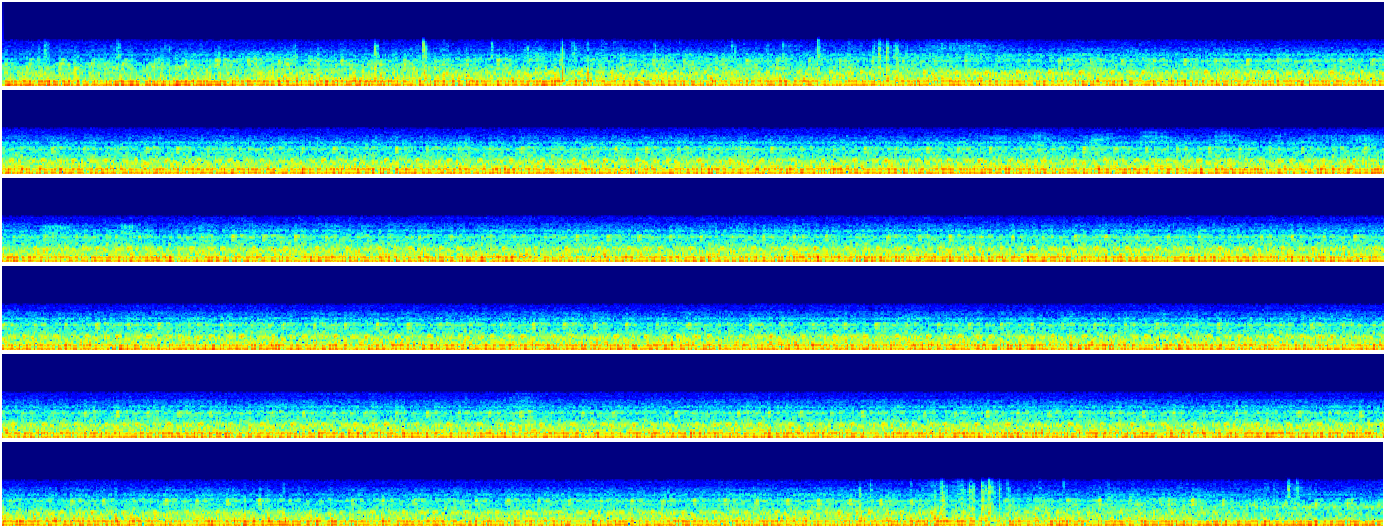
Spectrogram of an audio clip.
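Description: Single-engine Piper Cherokee's piston engine and propeller running steadily, heard from inside the cockpit. A few light clicks sound in the first few seconds and again near the end.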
